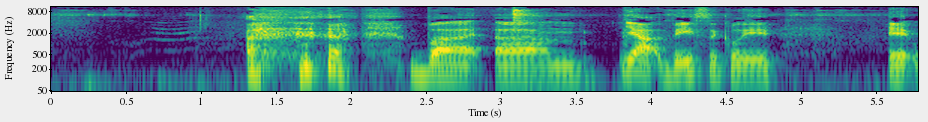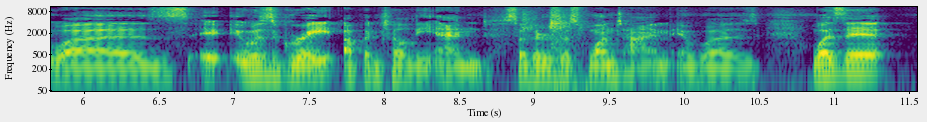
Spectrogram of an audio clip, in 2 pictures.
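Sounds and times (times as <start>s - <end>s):
cat meowing: 0.6s - 1.2s
speech: 1.3s - 5.0s, 5.6s - 11.4s.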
